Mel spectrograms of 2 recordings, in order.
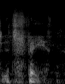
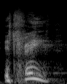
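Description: First: Hushed reveal of the answer; whispered. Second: Higher proclaimed answer after the hush; declared. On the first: Preacher revealing the key to the congregation, hushed whisper. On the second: Preacher repeating the answer to the congregation, declared aloud. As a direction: ring it out now. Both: Real, not acted. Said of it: "Here's what it is".

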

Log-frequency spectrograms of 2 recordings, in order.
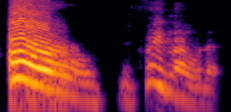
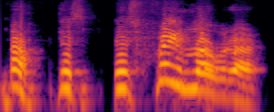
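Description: First: Andrew. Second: High mock complaint about a freeloader. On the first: Acted. Comic does an impression for co-host, loud brash comic voice. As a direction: belt out the "Oh", then toss off the word. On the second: Comic riffs on the snorting dog, mock complaint. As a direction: grumble it in a raised, put-on voice. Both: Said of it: "let me do Andrew".

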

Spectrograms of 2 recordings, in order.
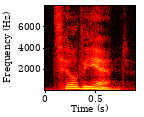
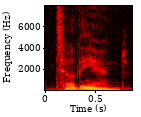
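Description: First: Said in the usual way. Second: Till the end whispered, soft and falling; whispered echo. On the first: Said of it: "repeated echo". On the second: Shown as a demonstration. Preacher repeating the phrase as a hushed whisper. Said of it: "repeated softly".

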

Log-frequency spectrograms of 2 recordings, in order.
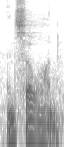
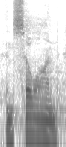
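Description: No difference in how they are said.

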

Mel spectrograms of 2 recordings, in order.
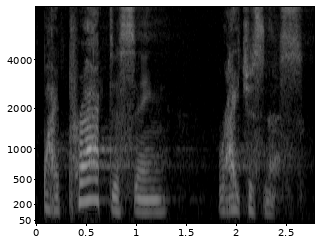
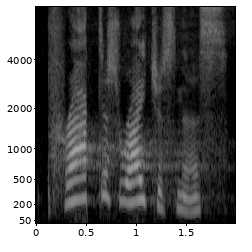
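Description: First: Low and soft, quoting the verse gently; hushed, low reading. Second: Slow, with "Practice" stressed and drawn out; slow emphatic. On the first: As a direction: drop the voice low and softly read "By practicing righteousness". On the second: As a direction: lean hard on "Practice" and let "righteousness" fall. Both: Shown as a demonstration. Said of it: "look how he says to do it".

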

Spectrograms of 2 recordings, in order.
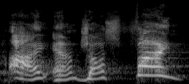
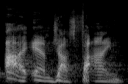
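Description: First: High, slow indignant shout; loud, angry retort. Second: Slow, low, deliberate brush-off; suddenly curt reply. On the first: Offended passenger snapping back at the preacher, loud and angry. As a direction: punch out each word, offended. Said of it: "talking so loud and so angrily". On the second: Passenger bristling at a Bible question, slow and low. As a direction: weigh each word, shutting the talk down. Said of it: "like a switch was flipped". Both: Retold or imitated.

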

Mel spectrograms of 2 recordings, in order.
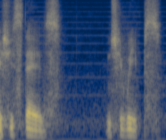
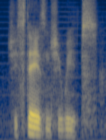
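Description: First: Barely above a breath, mournful; hushed. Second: Stays leaned on, the rest soft and low; stress on stays. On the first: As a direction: let it fall away almost silent. She stays and weeps, gently retold. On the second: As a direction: press gently on stays, keep it hushed. Repeats the line, leaning on stays. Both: A narrator's reading.

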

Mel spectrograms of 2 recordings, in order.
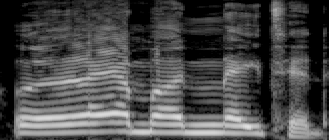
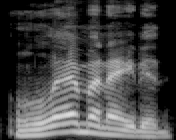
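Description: First: LAMINATED stretched very slowly, higher; drawn-out LAMINATED. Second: Said in the usual way. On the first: Acted. Co-host boasts about the laminated card, drawn-out LAMINATED. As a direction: savor every syllable of LAMINATED.

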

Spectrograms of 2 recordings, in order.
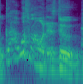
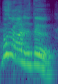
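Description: First: Laughing exasperation. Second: Exasperated. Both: Retold or imitated. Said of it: "I mean, just like that".

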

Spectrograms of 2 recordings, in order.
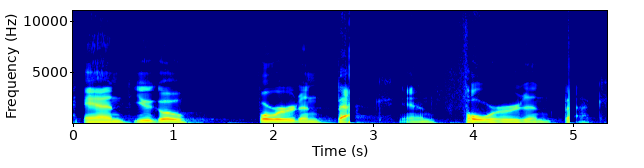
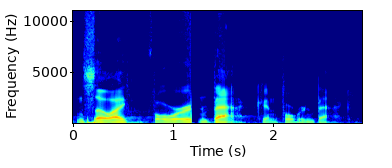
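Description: First: Slow, drawn-out steps of the instructions; slow demonstration. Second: Said in the usual way. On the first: Retold or imitated. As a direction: spell out each stroke slowly, like a trainer. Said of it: "he showed me how to use a vacuum". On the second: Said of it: "now you try it".

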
